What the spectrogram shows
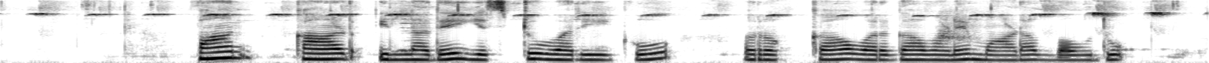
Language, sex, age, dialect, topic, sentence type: Kannada, female, 18-24, Central, banking, question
